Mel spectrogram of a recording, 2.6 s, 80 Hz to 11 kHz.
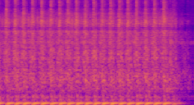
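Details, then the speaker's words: Honda CB125S at idle on its old exhaust, stuffed with glass fibre insulation: quick regular pulses with a hollow rattle from loose internal baffles, which clunk when riding and get louder as it gets hotter. "Hear the baffles are loose, and when you're riding you can hear that clunking, and as it gets hotter it gets louder."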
